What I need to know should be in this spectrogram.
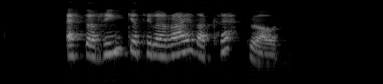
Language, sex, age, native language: Icelandic, female, 50-59, Icelandic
